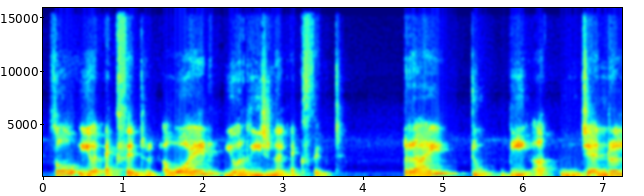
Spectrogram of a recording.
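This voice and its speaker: A woman with an Indian accent speaks in a fairly high voice as a communication trainer. She instructs emphatically, laying out advice in short directive phrases and repeating key points. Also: fairly bright tone, poor audio. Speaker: communication trainer giving a lecture. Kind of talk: instructional talk on interview skills.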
